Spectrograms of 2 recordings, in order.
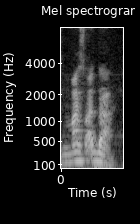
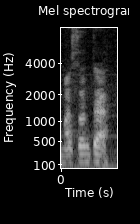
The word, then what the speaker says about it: Masada: Yeah, so Masada, actually the right word for that place is Masada. So the guy trying to pronounce it either the French or Maningo way call it Masanta. But the actual Loma will say Masada. That's not French word, Maningo, that Loma. The word is Masada.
